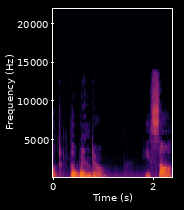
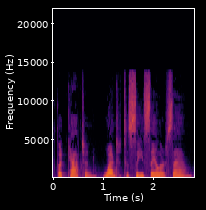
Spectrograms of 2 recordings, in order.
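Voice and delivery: usual speaking voice

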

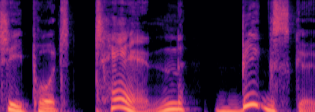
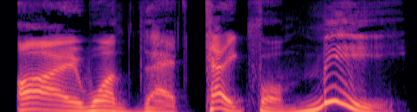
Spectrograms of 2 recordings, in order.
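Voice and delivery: greedy giant voice; slower than usual. A narrator's reading. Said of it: "said the giant".

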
